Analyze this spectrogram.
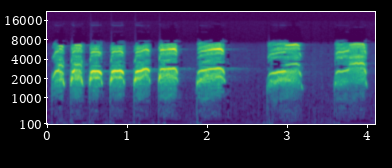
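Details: In the early morning at a Loch Garten nest, a hungry young osprey gives about eight quick rasping screeches that slow and stretch into longer, drawn-out cries with gaps between.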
